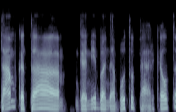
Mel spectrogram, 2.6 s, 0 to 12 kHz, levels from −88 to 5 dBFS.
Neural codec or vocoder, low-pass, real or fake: vocoder, 44.1 kHz, 128 mel bands every 256 samples, BigVGAN v2; 10.8 kHz; fake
